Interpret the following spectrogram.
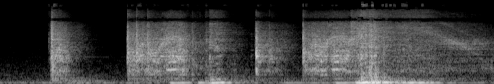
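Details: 1959 Ford wagon with standalone Lincoln Town Car EEC wiring: several short cranking bursts, turning evenly but never catching; injectors fire but the fuel pump gets no signal; inertia switch found tripped; crank no start, no fuel pump power.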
